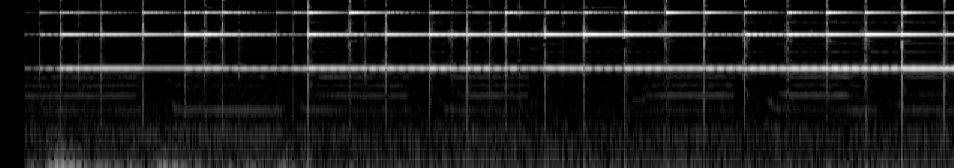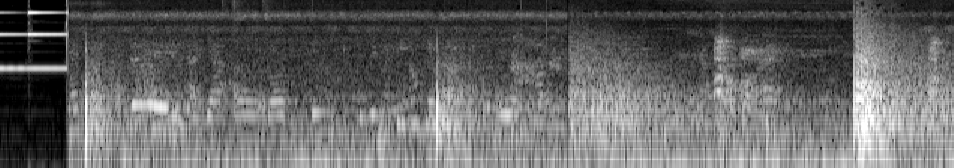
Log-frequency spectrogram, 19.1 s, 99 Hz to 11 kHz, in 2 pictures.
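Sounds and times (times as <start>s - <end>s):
small high-pitched bell ringing: 0.2s - 10.4s.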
